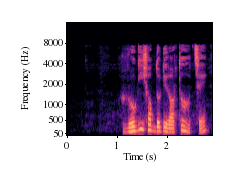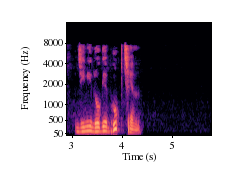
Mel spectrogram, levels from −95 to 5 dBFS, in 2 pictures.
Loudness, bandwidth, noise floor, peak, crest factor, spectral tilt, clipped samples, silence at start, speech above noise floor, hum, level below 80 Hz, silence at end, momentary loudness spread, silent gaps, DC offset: -18 LUFS; 8.4 kHz; -79 dBFS; -2 dBFS; 18 dB; -5 dB/octave; under 0.1%; 1.1 s; 62 dB; none; -54 dBFS; 1.45 s; 10 LU; none; under 0.1%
